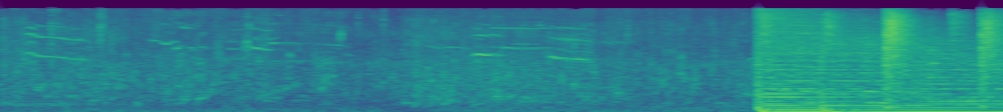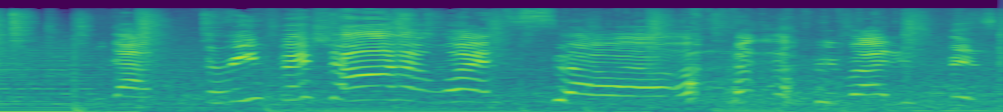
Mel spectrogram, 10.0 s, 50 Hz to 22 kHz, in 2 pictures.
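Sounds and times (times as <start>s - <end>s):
water washing against hull: 0.0s - 10.0s
wind: 0.0s - 10.0s
music: 3.8s - 10.0s.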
